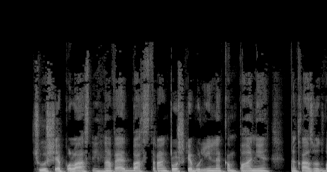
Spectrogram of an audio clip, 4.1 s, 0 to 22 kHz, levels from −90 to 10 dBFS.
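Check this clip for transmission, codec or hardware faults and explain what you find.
There's a CD skip at 2.14 s: a brief mute of about 5 ms, heard as a tick, as the laser jumps to another turn of the disc and the speech resumes elsewhere.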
